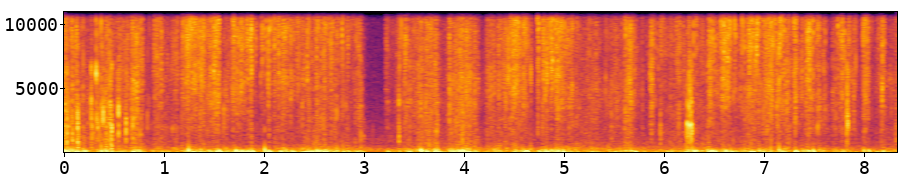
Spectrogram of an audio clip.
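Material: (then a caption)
Sequins. Long nails rub and scratch the surface of a sequin-covered fabric pouch held beside the mic. The result is a dense, continuous crinkling and crackling scratch, with bright, hissy highs over a steady low rumble and a brief quiet dip about three seconds in.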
